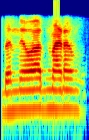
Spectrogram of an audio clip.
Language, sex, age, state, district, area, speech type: Marathi, male, 45-60, Maharashtra, Nanded, urban, conversation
